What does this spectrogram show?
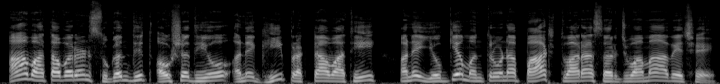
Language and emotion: Gujarati, neutral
